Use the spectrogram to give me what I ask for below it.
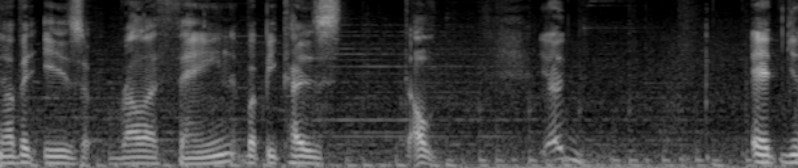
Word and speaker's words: Relathain: The official pronunciation of it is relane, but because a it, you know, a lot of people aren't able to like properly pronounce it.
